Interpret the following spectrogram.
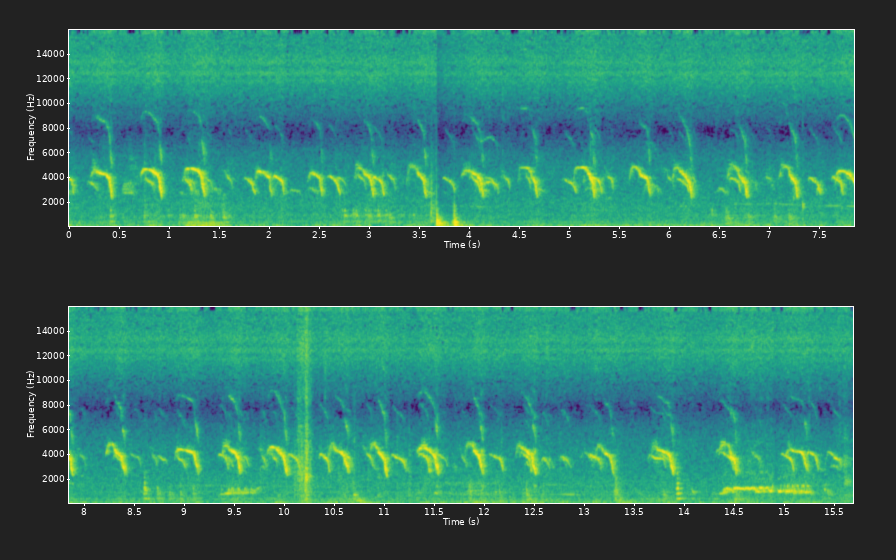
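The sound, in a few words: chicks clucking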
